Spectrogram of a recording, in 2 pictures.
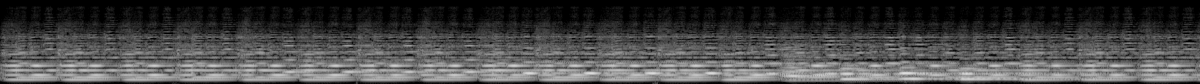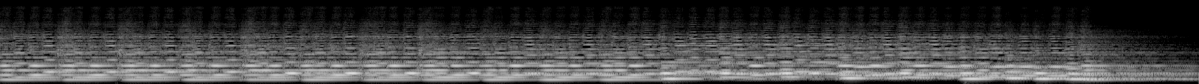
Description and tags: Stradivarius Solo Arpeggio Melody 200 BPM
Experience the beauty of a Stradivarius solo arpeggio melody, perfect for use in documentary soundtracks. This stunning piece of music captures the essence of the renowned Stradivarius violin, with its rich and expressive tone that is sure to captivate your audience. File is in 200 BPM.
You can add it to your documentary soundtrack, film score, or other creative project to give it a touch of elegance and sophistication.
